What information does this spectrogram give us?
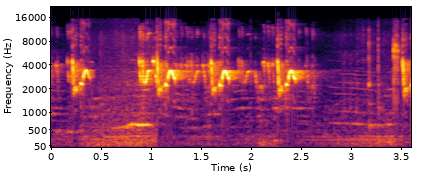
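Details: Bar-winged prinia singing aggressively to rile an opponent: dense, buzzy, high chirps in quick clusters, with a faint lower whistle early on and light background noise.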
